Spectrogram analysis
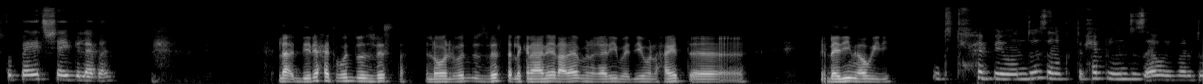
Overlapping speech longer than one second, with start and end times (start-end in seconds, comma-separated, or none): none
